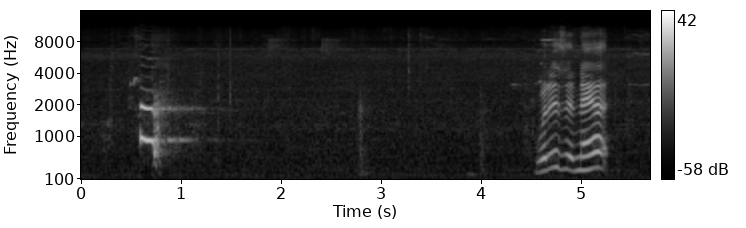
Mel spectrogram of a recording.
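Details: Hound giving a short high whine, then after a quiet pause a wavering, quavering howl of about half a second; otherwise near silence with faint background hiss.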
